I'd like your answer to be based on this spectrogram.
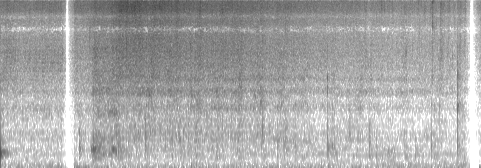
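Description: Tomato paste goes into spices frying in oil for Katla fish curry, making a continuous close sizzle and hiss with faint stirring ticks and brief dropouts.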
